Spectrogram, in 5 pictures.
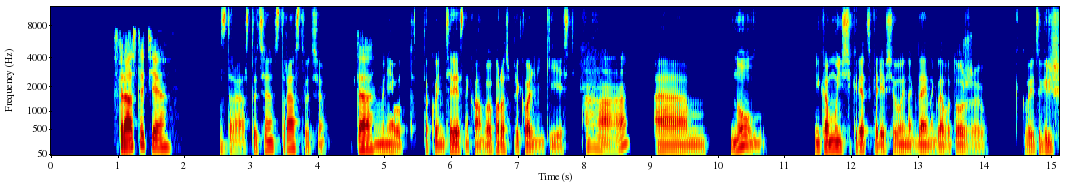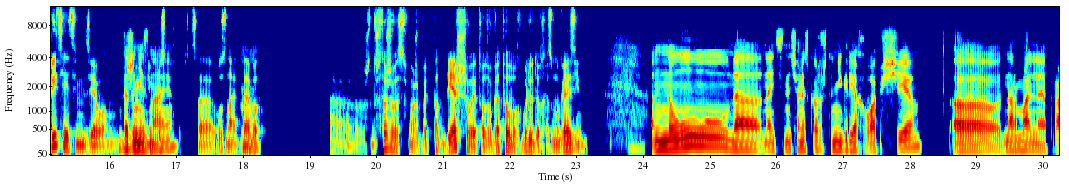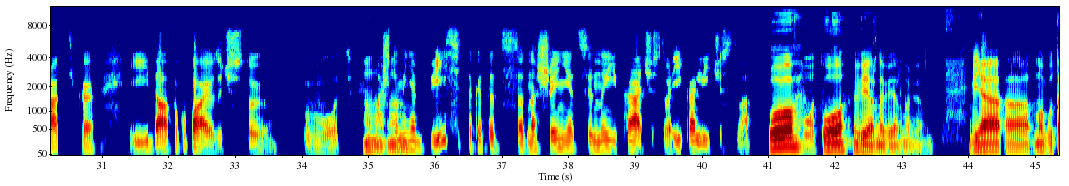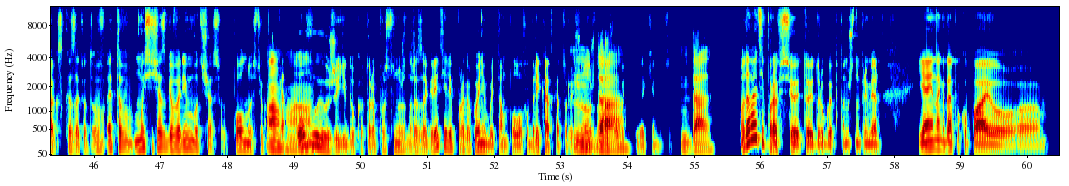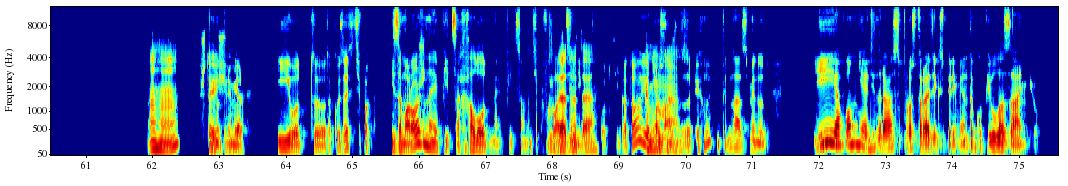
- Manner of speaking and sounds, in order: tapping; other background noise
- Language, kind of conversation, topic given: Russian, unstructured, Что вас больше всего раздражает в готовых блюдах из магазина?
